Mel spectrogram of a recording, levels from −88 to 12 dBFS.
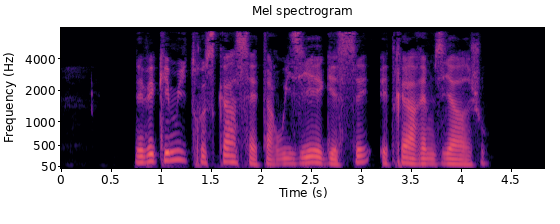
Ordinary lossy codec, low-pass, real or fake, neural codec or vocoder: MP3, 64 kbps; 7.2 kHz; real; none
